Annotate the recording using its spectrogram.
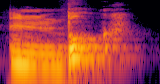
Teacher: In this case, the effect goes backwards, so the b, the voiced b, influences the n, and the n becomes a m, because you, in this case, it's not really voicing, it's to do with articulators. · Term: regressive assimilation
